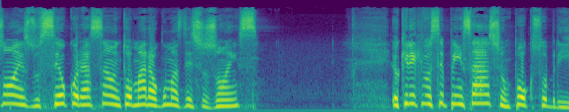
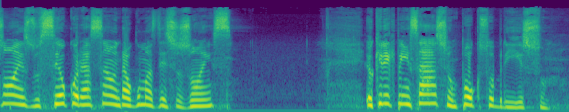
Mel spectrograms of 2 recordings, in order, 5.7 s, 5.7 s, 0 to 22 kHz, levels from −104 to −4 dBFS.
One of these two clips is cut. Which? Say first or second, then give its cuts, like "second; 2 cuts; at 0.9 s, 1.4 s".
second; 2 cuts; at 1.2 s, 3.9 s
